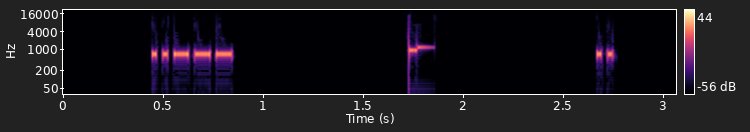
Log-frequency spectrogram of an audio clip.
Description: Morse code, heard as a keyed tone, about 44 wpm, 700 Hz. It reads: 2 I
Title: Single Character (Letter:Number:Punctuation:Prosign) Alt 45wpm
